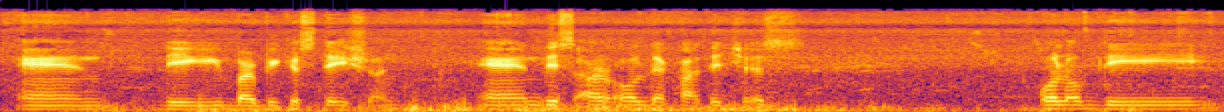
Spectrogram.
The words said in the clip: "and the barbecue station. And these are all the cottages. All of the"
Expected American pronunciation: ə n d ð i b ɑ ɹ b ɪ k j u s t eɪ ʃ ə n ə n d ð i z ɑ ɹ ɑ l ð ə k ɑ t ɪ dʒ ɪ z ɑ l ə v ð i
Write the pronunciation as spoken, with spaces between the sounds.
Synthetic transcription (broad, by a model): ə n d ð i b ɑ ɹ b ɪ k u s t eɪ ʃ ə n ə n d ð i s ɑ ɹ ɑ l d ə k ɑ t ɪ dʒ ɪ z ɑ l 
